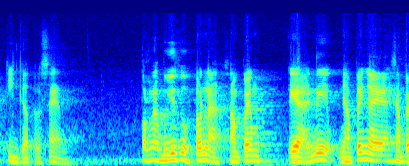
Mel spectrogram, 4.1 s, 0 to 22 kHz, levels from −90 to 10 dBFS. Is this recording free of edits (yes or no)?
yes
